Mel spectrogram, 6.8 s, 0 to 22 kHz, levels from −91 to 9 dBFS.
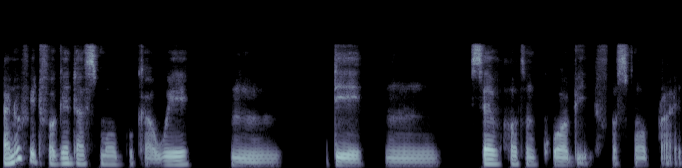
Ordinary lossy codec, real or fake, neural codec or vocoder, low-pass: none; real; none; 7.2 kHz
